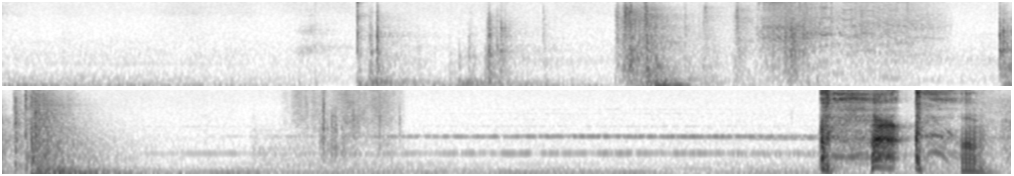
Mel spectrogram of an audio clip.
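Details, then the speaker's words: Adult gives a few short, dry coughs, which they attribute to acid from eating chili, over quiet room sound with game music in the background. "that cough? That's That's definitely from the acid from my uh chili eating."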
